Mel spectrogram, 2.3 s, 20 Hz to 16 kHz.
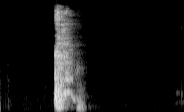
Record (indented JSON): {
  "cough_length": "2.3 s",
  "cough_amplitude": 27222,
  "cough_signal_mean_std_ratio": 0.24,
  "survey_phase": "beta (2021-08-13 to 2022-03-07)",
  "age": "18-44",
  "gender": "Male",
  "wearing_mask": "No",
  "symptom_runny_or_blocked_nose": true,
  "smoker_status": "Ex-smoker",
  "respiratory_condition_asthma": false,
  "respiratory_condition_other": false,
  "recruitment_source": "REACT",
  "submission_delay": "1 day",
  "covid_test_result": "Negative",
  "covid_test_method": "RT-qPCR",
  "covid_ct_value": 38.8,
  "covid_ct_gene": "N gene",
  "influenza_a_test_result": "Negative",
  "influenza_b_test_result": "Negative"
}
